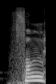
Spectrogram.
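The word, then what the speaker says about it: feng: नाम है फं स्वे इंग्लिश में एफ ई एन जी एस एच य आई लिखते हैं तो यहां इंडियंस उसको फें शवी उच्चारित करते हैं लेकिन चाइनीज मास्टर्स के लेक्चर में हमने जब उसका उच्चारण सुना खुद मास्टर चनीय लिन और फिर अन्य जो अमेरिकन एक्सपर्ट्स हैं उसके उनके व्याख्यान हमने सुने तो फिर वह सब उसको फं बोलते हैं फें नहीं बोलते फं और यह हवा पानी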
